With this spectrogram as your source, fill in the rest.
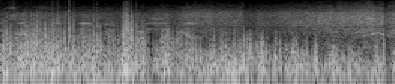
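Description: Strong wind gusting steadily into the microphone outdoors, a loud continuous rumbling buffet with brief surges and no voices.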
